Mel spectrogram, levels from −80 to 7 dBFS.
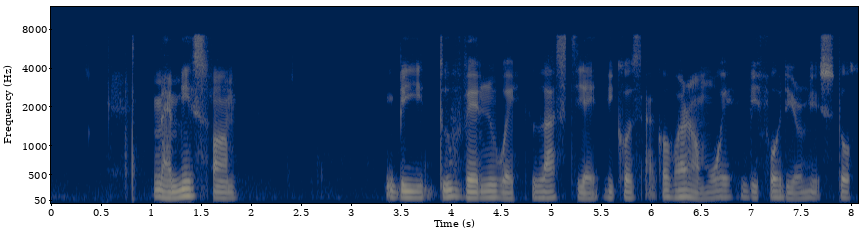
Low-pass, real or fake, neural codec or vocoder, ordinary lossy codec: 7.2 kHz; fake; codec, 16 kHz, 0.8 kbps, ZipCodec; none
